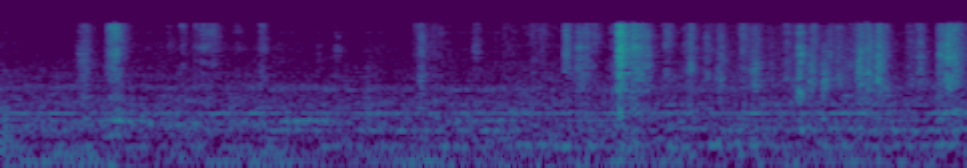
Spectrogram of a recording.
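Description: Faint, scratchy rubbing strokes of a hand smoothing application tape down over cut self-adhesive vinyl, coming thick and fast from about halfway in, with the tape and vinyl being peeled off the backing sheet near the end.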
